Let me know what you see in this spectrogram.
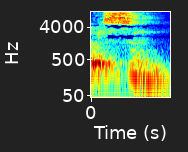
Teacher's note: Ele passa do S para o N.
